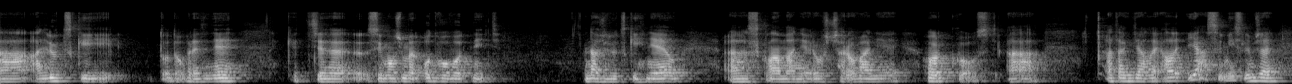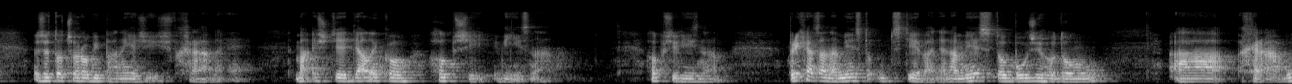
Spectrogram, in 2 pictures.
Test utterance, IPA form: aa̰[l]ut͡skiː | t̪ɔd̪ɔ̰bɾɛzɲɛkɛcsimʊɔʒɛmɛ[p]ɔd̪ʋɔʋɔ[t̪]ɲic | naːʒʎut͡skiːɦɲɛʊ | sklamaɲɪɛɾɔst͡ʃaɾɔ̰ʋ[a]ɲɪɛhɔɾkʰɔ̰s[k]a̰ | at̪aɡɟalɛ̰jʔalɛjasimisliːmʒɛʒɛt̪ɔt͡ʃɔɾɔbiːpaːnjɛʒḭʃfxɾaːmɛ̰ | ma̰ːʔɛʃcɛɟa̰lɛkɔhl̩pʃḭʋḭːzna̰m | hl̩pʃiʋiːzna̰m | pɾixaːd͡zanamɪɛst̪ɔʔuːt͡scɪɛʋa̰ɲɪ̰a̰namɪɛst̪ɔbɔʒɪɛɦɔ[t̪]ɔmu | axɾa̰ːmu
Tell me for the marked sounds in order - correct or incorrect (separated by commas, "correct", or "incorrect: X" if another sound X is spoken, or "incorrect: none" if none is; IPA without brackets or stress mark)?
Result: incorrect: ʎ, incorrect: ʔ, incorrect: d̪, correct, incorrect: c, incorrect: d̪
